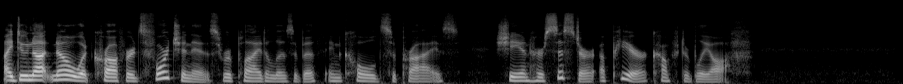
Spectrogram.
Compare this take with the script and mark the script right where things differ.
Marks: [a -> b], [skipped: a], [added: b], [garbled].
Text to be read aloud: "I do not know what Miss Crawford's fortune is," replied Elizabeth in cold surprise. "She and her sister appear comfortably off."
"I do not know what [skipped: Miss] Crawford's fortune is," replied Elizabeth in cold surprise. "She and her sister appear comfortably off."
